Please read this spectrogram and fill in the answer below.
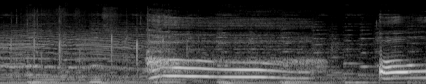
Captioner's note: audience applauding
